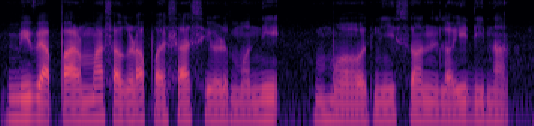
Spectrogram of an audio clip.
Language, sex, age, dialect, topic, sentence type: Marathi, male, 18-24, Northern Konkan, banking, statement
